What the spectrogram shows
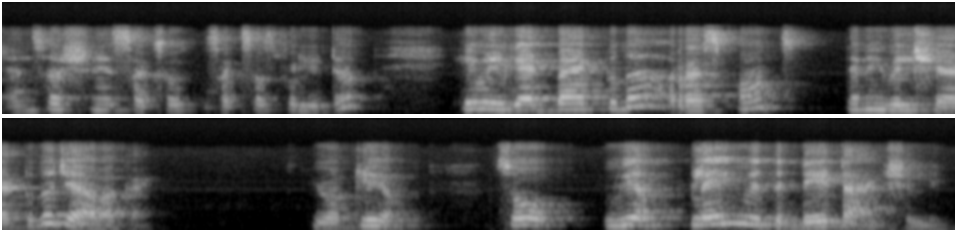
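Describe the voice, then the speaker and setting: Man, online class screen recording, trainer, slightly high voice, echoey call audio, halting and repetitive. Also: a little mellow. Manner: halting, repeats himself, often checks "you are clear?". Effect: heard through a screen recording of an online class session. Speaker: software trainer. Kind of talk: live online training lecture.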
